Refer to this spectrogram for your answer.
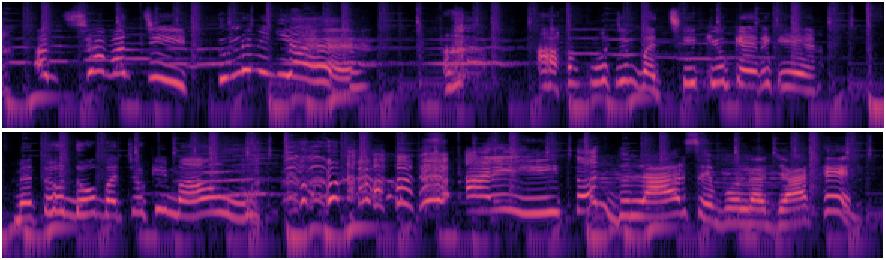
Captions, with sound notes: Really? Did you do the "Vrat" for real, Child? Why are you calling me child? I'm a mother of two. [laughing] Well, she's calling you so out of love.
